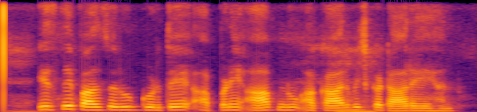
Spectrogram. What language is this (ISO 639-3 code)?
pan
